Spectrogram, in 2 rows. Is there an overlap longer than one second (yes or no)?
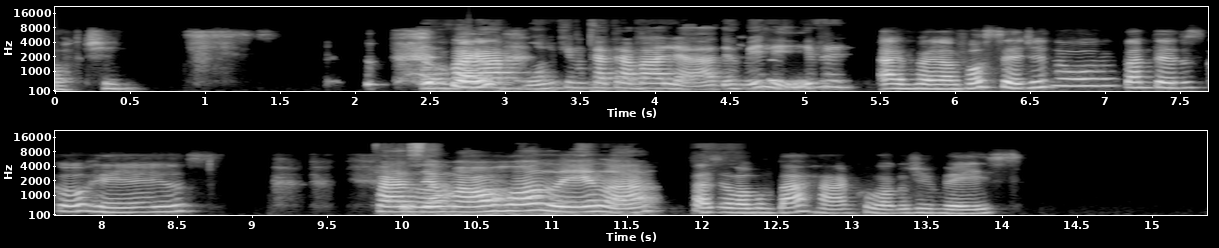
no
